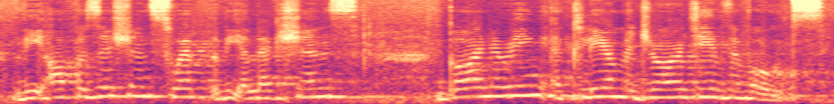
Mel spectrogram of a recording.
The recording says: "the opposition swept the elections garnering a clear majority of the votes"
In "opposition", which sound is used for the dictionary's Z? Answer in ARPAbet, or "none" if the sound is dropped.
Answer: Z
